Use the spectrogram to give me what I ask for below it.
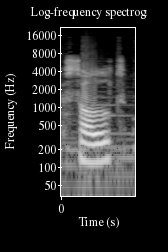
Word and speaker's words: salt: في الحلقات اللي فاتت، عرفنا ان حرف الـ A لو جه بعد منه L L بيتنطق O، ولو جه بعد منه L T بيتنطق O هو كمان، وقلنا زي كلمة بول وزي كلمة salt salt الناس كتير بتنطقها غلط، وكلمة بول كمان، وكلمات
